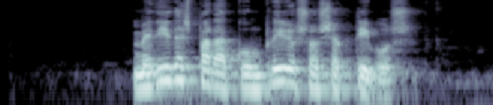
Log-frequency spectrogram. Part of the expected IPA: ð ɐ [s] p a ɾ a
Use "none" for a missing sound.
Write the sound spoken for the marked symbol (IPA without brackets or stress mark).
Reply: s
